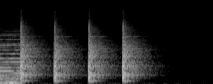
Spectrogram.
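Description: Soundtrack music breaks off and four sharp percussive strikes follow, evenly spaced about a third of a second apart, each ringing out briefly.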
